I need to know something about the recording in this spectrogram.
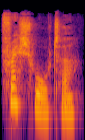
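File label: "freshwater", British English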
